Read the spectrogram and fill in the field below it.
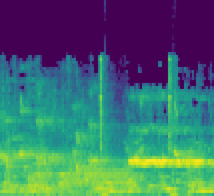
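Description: A basketball bounces with deep thumps in an echoing gym.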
